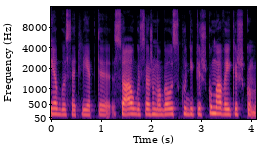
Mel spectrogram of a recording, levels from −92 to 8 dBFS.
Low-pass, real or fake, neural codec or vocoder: 14.4 kHz; real; none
